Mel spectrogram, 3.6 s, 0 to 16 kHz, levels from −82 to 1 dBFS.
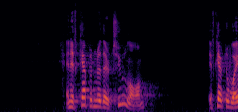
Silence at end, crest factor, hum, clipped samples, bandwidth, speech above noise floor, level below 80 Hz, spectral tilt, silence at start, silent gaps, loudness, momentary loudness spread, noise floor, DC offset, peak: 0 s; 22 dB; 60 Hz at -65 dBFS; under 0.1%; 14 kHz; 42 dB; -76 dBFS; -4.5 dB/octave; 0.9 s; none; -38 LUFS; 12 LU; -79 dBFS; under 0.1%; -18 dBFS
